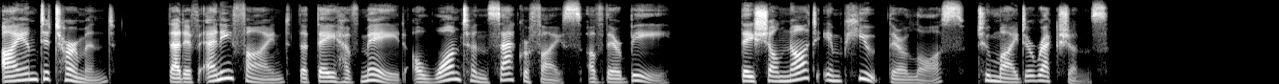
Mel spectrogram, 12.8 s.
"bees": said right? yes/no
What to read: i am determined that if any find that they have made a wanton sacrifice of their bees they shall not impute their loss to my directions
no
